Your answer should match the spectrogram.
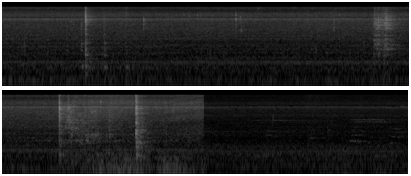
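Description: Oil sizzling steadily as battered cauliflower pieces deep-fry in a steel kadai, with a few sharp clinks of a metal slotted spoon against the pan. The sizzle cuts off suddenly a little after eight seconds, leaving a quieter room.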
